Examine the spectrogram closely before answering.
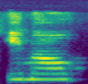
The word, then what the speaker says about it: EAAMO: Algorithms, Mechanisms, and Optimization, EAAMO, or pronounced EMO.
